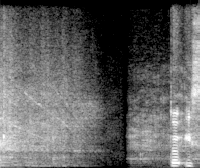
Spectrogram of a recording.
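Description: Electric mixer grinder (mixie) motor switched off and winding down: its hum falls in pitch and fades out within about a second.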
